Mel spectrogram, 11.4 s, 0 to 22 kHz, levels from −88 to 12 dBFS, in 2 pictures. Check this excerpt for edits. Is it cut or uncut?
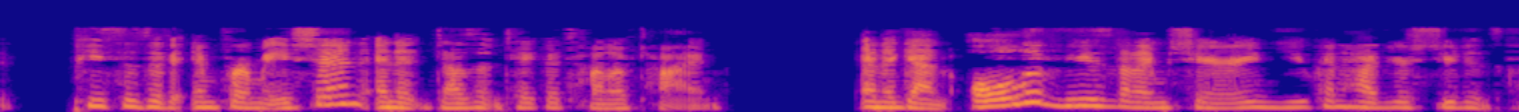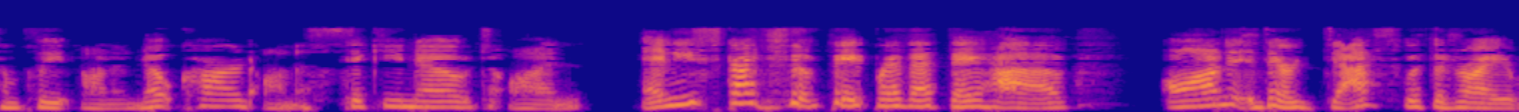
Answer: uncut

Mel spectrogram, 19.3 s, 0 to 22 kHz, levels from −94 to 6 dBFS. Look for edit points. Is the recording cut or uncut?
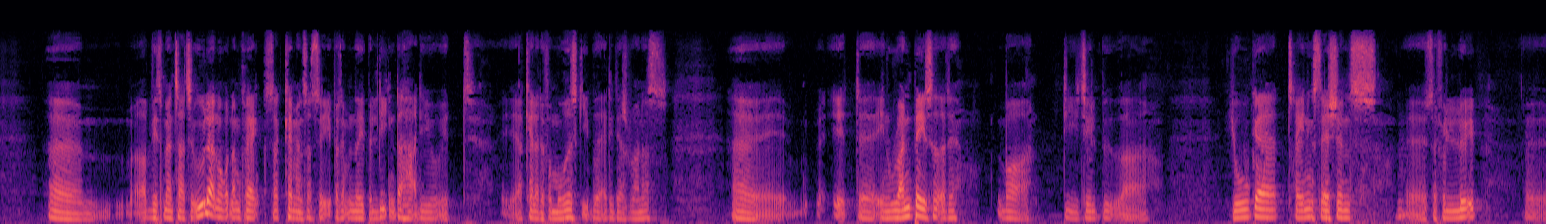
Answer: uncut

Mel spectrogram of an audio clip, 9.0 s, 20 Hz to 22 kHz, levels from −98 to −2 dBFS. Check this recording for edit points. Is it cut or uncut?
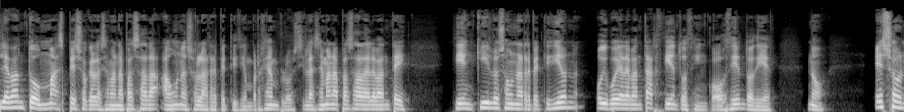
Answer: uncut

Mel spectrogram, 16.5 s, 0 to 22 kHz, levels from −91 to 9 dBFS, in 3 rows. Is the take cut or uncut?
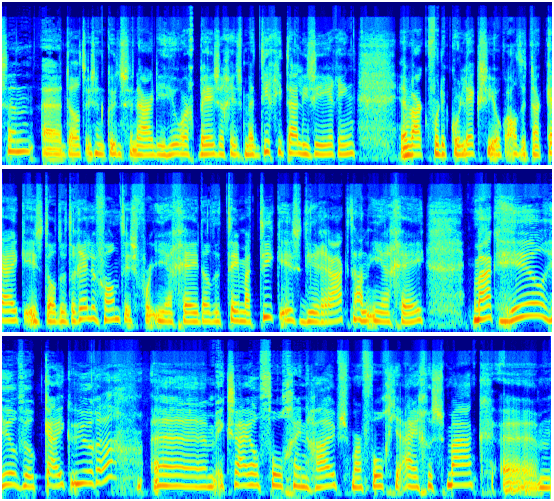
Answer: cut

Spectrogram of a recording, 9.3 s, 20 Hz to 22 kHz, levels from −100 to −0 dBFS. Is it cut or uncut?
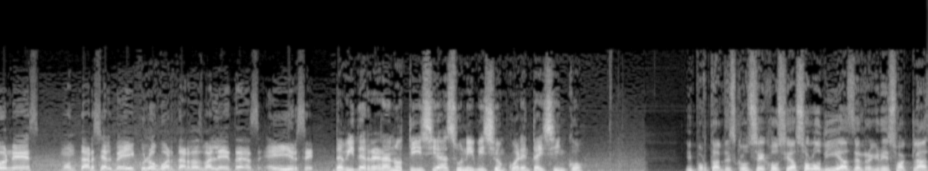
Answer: cut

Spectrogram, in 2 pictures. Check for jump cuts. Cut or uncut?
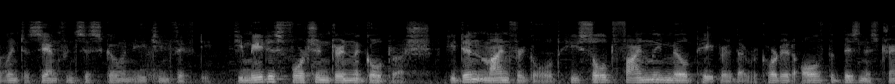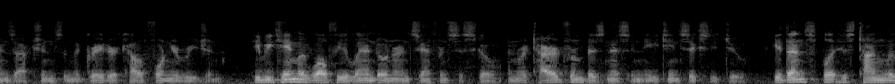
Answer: cut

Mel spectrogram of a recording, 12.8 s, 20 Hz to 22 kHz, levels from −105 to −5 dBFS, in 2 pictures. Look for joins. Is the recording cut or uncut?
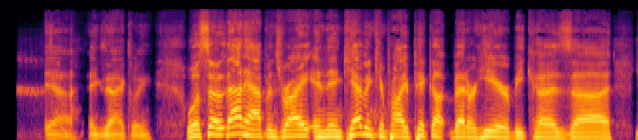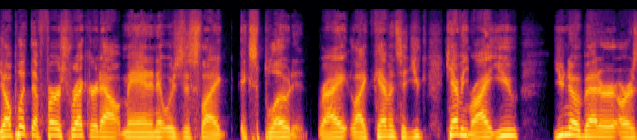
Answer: cut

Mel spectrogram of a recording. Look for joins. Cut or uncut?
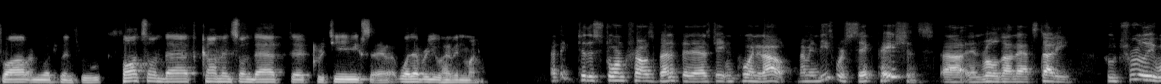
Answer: uncut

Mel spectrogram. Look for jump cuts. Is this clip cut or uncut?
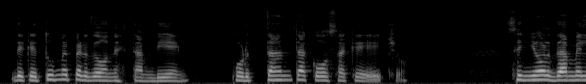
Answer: uncut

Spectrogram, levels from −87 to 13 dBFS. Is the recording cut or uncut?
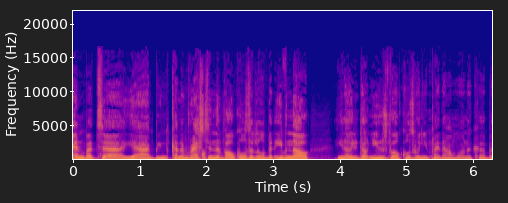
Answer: uncut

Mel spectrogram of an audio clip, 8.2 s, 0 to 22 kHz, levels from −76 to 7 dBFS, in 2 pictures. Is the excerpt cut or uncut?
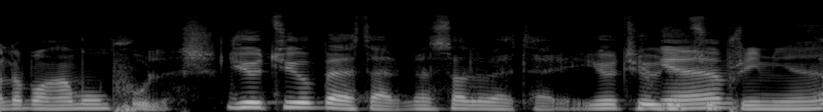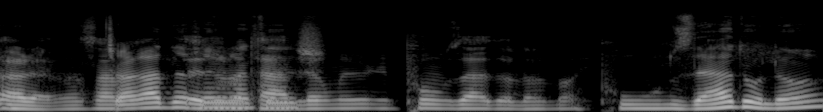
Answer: cut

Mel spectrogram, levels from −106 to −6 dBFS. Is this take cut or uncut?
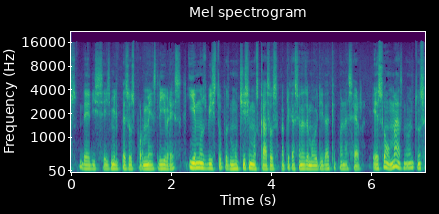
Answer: uncut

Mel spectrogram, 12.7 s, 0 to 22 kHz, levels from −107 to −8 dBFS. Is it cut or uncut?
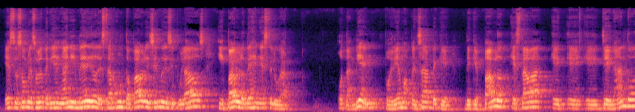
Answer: uncut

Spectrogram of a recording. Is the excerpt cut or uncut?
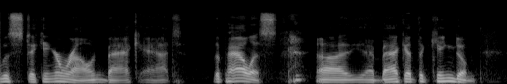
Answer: uncut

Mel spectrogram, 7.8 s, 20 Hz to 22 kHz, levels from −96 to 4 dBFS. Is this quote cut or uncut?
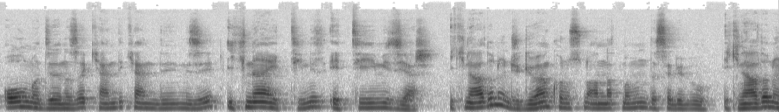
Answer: uncut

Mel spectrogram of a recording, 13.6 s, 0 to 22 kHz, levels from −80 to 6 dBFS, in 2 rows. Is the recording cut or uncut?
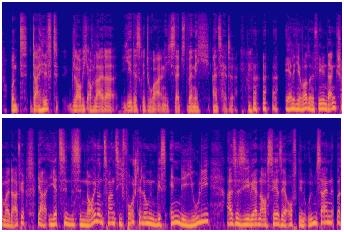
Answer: uncut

